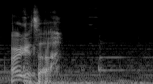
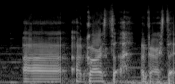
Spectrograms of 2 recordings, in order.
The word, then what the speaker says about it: Agartha: Argatha. You already know that Agartha. It's pronounced Agartha, yeah.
